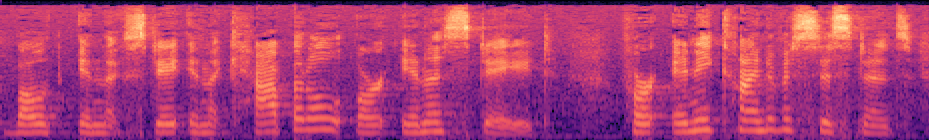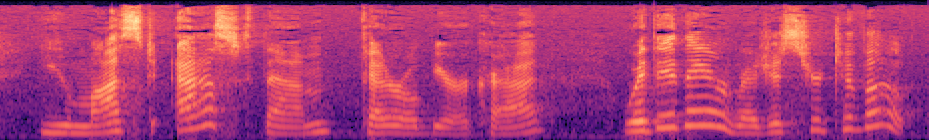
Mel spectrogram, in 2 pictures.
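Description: A woman's voice: mid-range voice, bright, forceful tone, rough recording. A woman giving a conversational seminar presentation with emphatic asides. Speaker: seminar speaker. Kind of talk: luncheon presentation. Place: event room at a seminar.

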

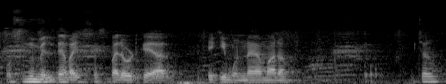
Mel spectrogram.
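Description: A man's voice: fairly low pitch, fairly even intonation, moderate pace, faint music behind. A young man casually narrating his day to camera, chatty and informal, talking to viewers like friends. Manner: chatty, keeps addressing viewers as brother. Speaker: vlogger. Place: at home, indoors. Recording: noisy home recording.

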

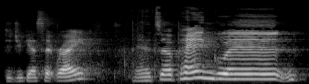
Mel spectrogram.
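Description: A young adult woman, a children's librarian reading aloud at story time in an animated, sing-song, questioning manner. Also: fairly high pitch, slow pace.

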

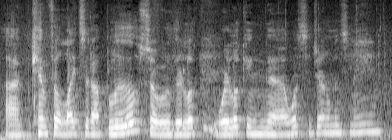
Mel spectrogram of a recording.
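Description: A man's voice: a little high, normal speed. A man serving as the town's administrative officer, reporting to council in a casual, plainspoken way with a few fillers. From Canada. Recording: faint noise, council chamber.

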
